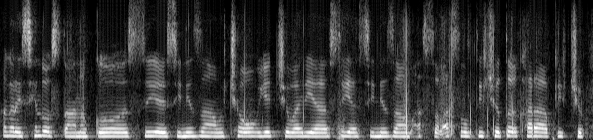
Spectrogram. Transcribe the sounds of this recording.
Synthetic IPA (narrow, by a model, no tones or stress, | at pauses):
ɐɡɐɾɐsʲhind̪ust̪aːnɨkɨsisinizaːmɨt͡ʃʰɐjɐt̪̚t͡ʃʰiʋaːɾijasɨjasinizaːmɐsɨlɐsɨlt̪it͡ʃʰit̪ɨkʰɐɾaːb̚t̪it͡ʃʰi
